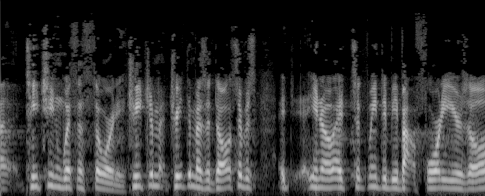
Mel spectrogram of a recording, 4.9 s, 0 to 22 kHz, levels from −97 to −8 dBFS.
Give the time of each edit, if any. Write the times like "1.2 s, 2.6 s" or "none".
1.2 s, 3.5 s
